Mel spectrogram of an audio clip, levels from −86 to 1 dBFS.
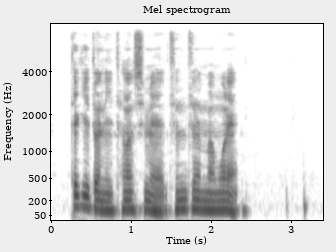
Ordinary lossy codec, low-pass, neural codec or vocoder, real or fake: Opus, 64 kbps; 7.2 kHz; none; real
